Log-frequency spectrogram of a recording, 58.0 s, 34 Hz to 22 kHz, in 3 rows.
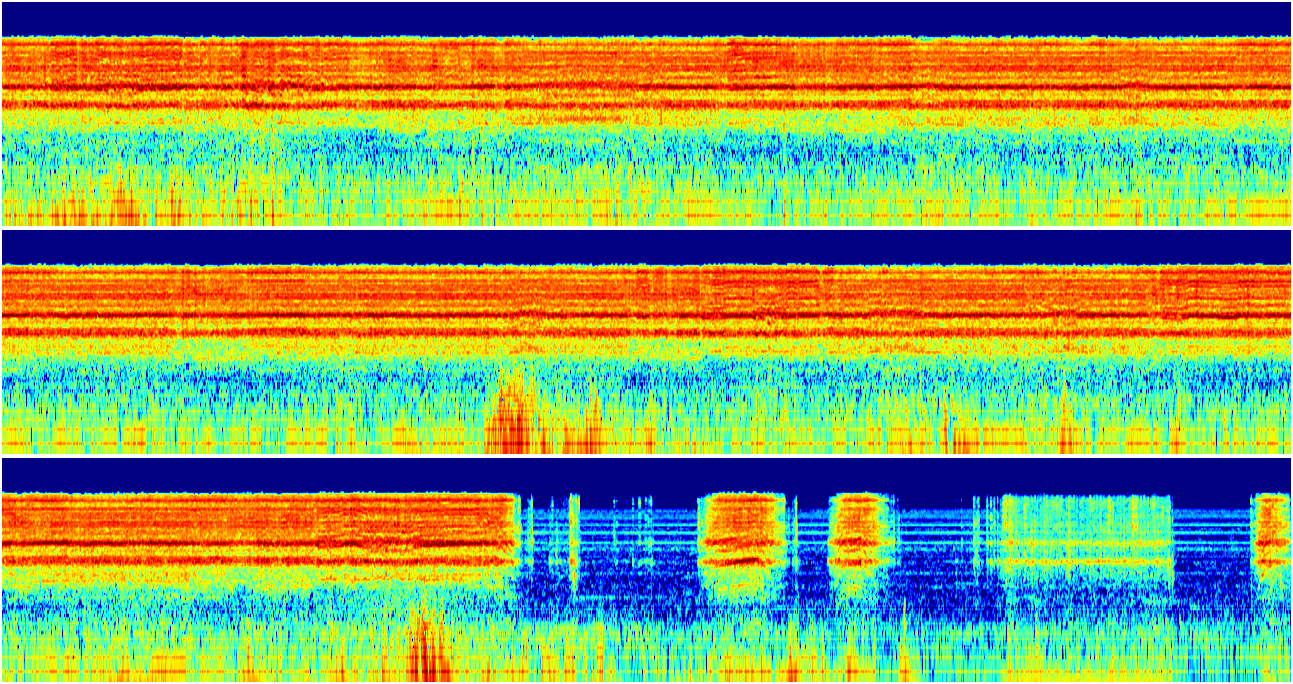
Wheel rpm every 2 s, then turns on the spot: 160, 160, 160, 160, 160, 160, 160, 160, 160, 160, 160, 160, 160, 160, 160, 160, 160, 160, 160, 160, 160, 160, 160, 40, 40, 40, 10, 20, 10.
46-48 54-56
